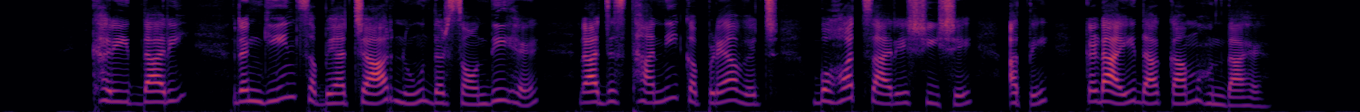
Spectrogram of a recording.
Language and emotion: Punjabi, neutral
